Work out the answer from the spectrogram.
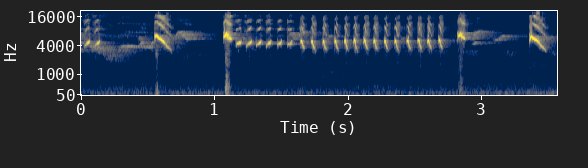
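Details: Brown-throated sunbird (kolibri ninja) in full, rich 'tembak' song: a few thin high slurred notes, then a long, evenly spaced rattling trill of about fifteen crisp notes, closing with more downslurred chips.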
